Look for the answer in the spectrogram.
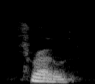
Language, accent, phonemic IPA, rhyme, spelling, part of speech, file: English, Southern England, /fɹəʊ/, -əʊ, frow, noun, LL-Q1860 (eng)-frow.wav
- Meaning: Alternative spelling of froe (“cleaving tool”)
